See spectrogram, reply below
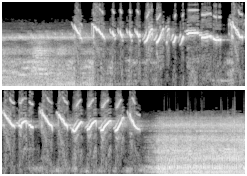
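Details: Oriental white-eye (pleci) singing energetically in a clear tutor recording for songbird training: about five seconds of fast, high, descending whistled notes in tight series, then the song stops and steady hissing noise takes over.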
